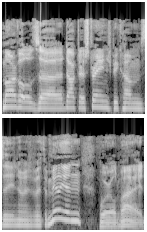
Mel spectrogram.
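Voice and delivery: slow, stretched-out news anchor delivery. Speaker repeating another person's headline, in a news anchor voice. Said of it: "He said that kind of like a news anchor".

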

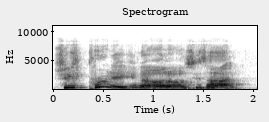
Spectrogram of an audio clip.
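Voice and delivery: high-pitched, gushing, effusive voice.

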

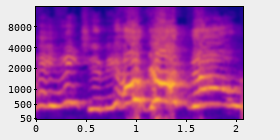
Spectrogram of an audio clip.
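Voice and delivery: mock panic, very high, very loud, shrill cry. Retelling how players react when the killer shows up: imitating panicked players. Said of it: "start panicking".

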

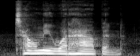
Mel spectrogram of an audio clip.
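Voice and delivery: plain

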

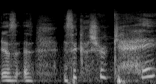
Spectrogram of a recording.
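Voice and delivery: tentative, hesitant whisper, testing the words. Retelling asking two strangers a question after church talk: retelling a whisper. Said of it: "so you whisper it 'cause it makes it less bad".

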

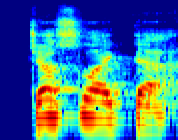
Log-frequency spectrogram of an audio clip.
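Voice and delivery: emphatic, firm, insistent delivery. Jake answers Izzy's sarcastic question, emphatic. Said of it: "Jake said emphatically".

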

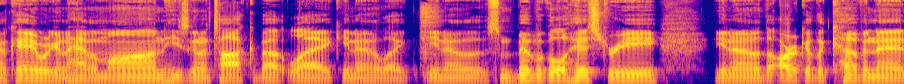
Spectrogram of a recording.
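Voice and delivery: normal talking voice

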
